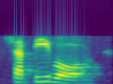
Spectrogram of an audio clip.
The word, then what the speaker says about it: Shipibo: Shipibo shaman. – I might be saying that wrong. I don't know how to say it correctly. – I think you're saying it right. It's Shapibo. Shipibo.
